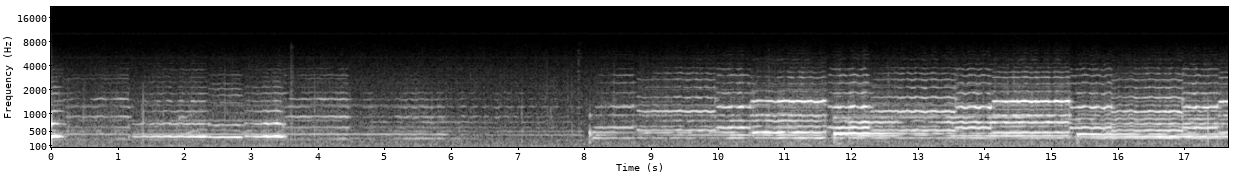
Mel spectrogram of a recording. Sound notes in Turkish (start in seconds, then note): none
